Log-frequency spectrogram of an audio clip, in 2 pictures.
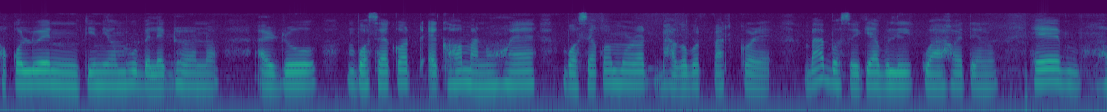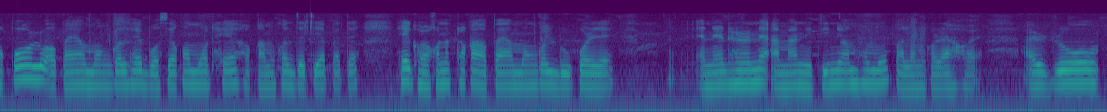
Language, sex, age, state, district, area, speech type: Assamese, female, 45-60, Assam, Dhemaji, rural, spontaneous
